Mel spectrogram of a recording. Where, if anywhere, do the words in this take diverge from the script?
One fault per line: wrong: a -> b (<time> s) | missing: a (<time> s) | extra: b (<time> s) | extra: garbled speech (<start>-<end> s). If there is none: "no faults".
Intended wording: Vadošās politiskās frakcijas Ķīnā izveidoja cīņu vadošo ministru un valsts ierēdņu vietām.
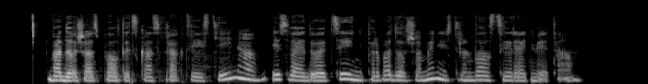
extra: par (3.7 s)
